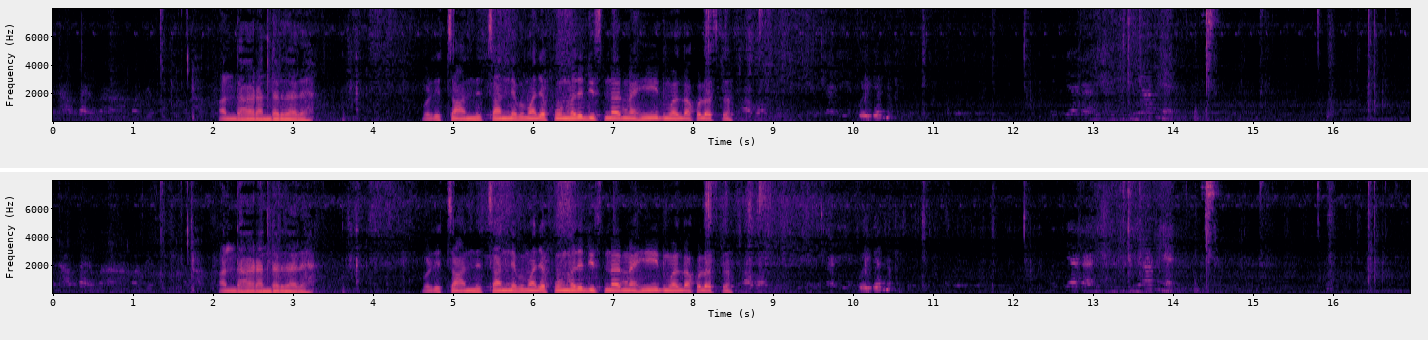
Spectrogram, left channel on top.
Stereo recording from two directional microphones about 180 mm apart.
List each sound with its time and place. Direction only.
1.6 s speech: 10° left (ahead or behind)
4.6 s speech: 10° left (ahead or behind)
